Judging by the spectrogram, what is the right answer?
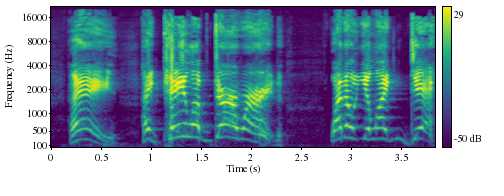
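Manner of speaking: very high, loud, slow shout.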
